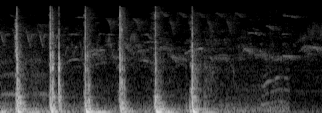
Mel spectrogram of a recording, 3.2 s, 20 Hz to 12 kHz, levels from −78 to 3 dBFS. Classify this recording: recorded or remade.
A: recorded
